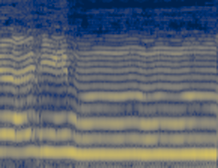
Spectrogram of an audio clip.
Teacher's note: نون مشدد پر غنہ کرنا ہے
